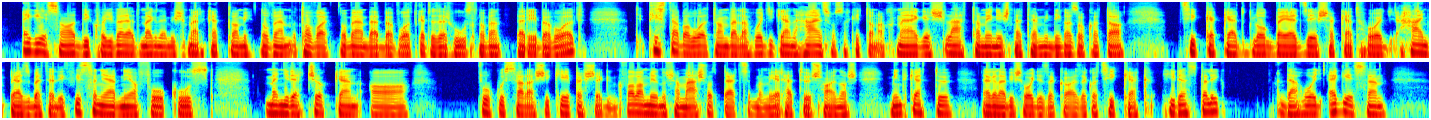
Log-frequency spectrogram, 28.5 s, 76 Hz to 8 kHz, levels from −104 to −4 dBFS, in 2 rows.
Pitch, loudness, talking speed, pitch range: 100 Hz, -17 LUFS, 135 wpm, 95-110 Hz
